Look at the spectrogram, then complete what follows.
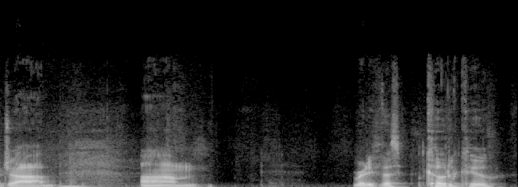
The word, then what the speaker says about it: Kotaku: um ready for this kotoku because that's how I've been pronouncing it for forever I used to say Kotaku but I was wrong yeah it's true kotoku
